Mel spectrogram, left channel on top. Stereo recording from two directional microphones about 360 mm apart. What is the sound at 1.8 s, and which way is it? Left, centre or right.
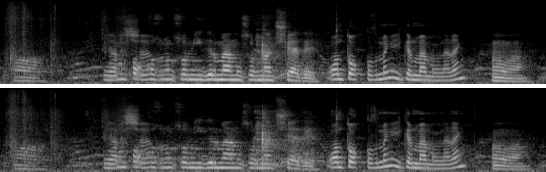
Speech, left.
